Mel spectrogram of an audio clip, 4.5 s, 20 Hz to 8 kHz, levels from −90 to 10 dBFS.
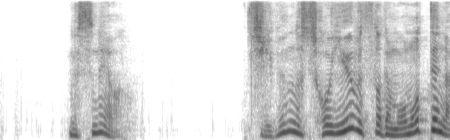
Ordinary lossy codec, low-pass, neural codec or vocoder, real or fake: none; none; codec, 16 kHz, 4.8 kbps, FACodec; fake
